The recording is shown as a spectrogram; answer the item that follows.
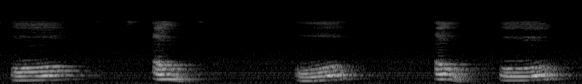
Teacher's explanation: कंठ और ओठ दोनों के सहयोग से जो उच्चारण होता है वो कंठ्योष्ठ कहलाते हैं। ओ, औ, ओ, औ, ओ, यहाँ ओ उच्चारण करते हैं तो तालु में तो हवा जाती है, लेकिन ओ ओठ भी उसके ओठ के रूप में विकार आता है, ये कंठ्योष्ठ कहलाते हैं।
